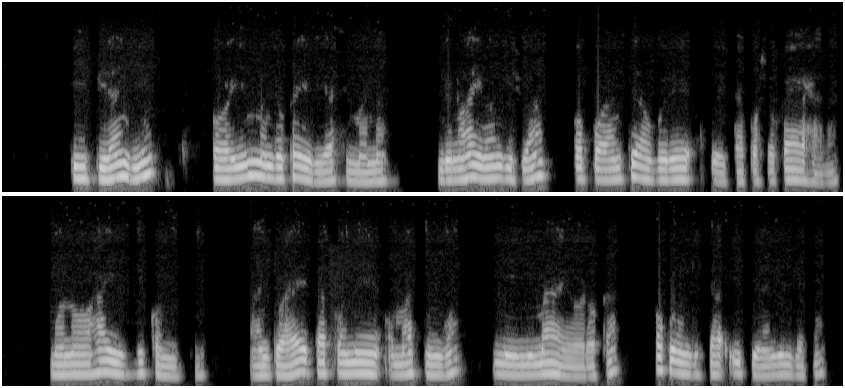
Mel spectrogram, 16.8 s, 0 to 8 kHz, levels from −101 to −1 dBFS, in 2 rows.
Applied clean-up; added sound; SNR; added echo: none; none; none; none.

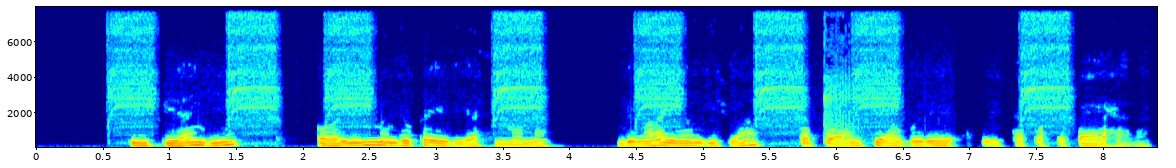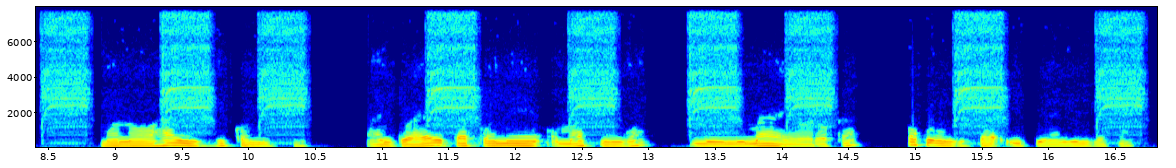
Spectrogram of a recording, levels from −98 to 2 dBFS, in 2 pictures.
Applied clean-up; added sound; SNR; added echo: none; Camera + Fart; 20 dB; none.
